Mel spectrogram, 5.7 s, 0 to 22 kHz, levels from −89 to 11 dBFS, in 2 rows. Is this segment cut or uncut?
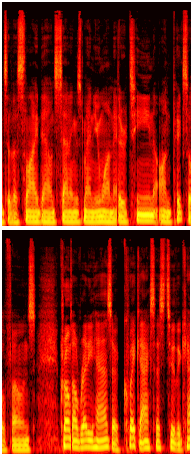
cut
